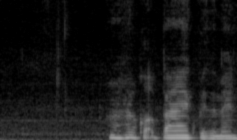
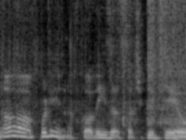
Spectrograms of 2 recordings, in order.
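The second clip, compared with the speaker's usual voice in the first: higher, hammed-up pleased exclamation; mock delight; 5 semitones higher than usual. Imagining a buyer pleased with a deal, mock delighted. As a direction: play the thrilled bargain hunter.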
